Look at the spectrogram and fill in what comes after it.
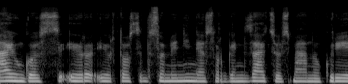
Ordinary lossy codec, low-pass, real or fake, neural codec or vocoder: Opus, 32 kbps; 14.4 kHz; fake; vocoder, 48 kHz, 128 mel bands, Vocos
